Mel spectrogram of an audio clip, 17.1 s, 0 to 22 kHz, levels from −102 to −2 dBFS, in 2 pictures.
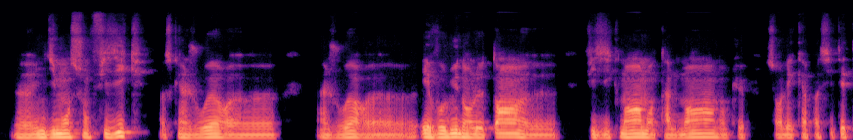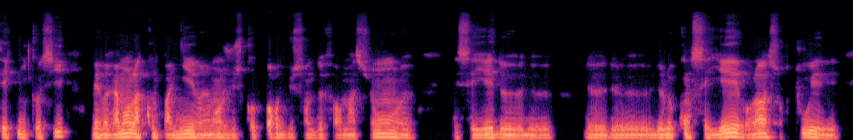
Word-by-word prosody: une 85 Hz, +1 st, +3 dB
dimension 95 Hz, +2 st, +4 dB
physique. 110 Hz, +5 st, +1 dB, 0.2 s
Parce 85 Hz, -1 st, -9 dB
qu'un 85 Hz, -2 st, -1 dB
joueur, 90 Hz, +2 st, +3 dB
heu, 80 Hz, 0 st, -2 dB, 0.4 s
un 85 Hz, -, -3 dB
joueur, 85 Hz, +1 st, +1 dB
heu, 85 Hz, 0 st, -4 dB
évolue 95 Hz, +1 st, +6 dB
dans 90 Hz, -2 st, +5 dB
le 90 Hz, -1 st, +2 dB
temps, 100 Hz, -4 st, +4 dB
heu, 80 Hz, -1 st, -4 dB, 0.2 s
physiquement, 90 Hz, +4 st, +2 dB
mentalement, 90 Hz, +3 st, +1 dB
donc, 80 Hz, -1 st, -7 dB
heu, -, -, -8 dB, 0.2 s
sur 85 Hz, -, -5 dB
les 85 Hz, -1 st, -2 dB
capacités -, -, -5 dB
techniques 85 Hz, -2 st, -4 dB
aussi. 85 Hz, +9 st, -4 dB, 0.2 s
Mais 85 Hz, -, +1 dB
vraiment 85 Hz, +5 st, +3 dB
l'accompagner, 90 Hz, -1 st, +1 dB
vraiment, 85 Hz, +1 st, -1 dB
jusqu'aux 80 Hz, 0 st, -8 dB
portes 85 Hz, -3 st, -3 dB
du 80 Hz, -, -9 dB
centre 80 Hz, -1 st, -9 dB
de 80 Hz, -, -6 dB
formation, 80 Hz, +4 st, -2 dB
heu. 75 Hz, -, -6 dB, 0.4 s
Essayer 80 Hz, +2 st, -1 dB
de 80 Hz, -2 st, -1 dB
de 75 Hz, 0 st, -4 dB, 0.3 s
de 80 Hz, -1 st, -2 dB
de 80 Hz, +1 st, -2 dB
de 80 Hz, +1 st, 0 dB
le 85 Hz, -, +2 dB
conseiller. 85 Hz, +4 st, +1 dB
Voilà 95 Hz, +4 st, +1 dB
sur 100 Hz, 0 st, -12 dB
tout 95 Hz, -1 st, 0 dB
et 80 Hz, -3 st, -1 dB
85 Hz, 165 wpm, -24 LUFS, 80-95 Hz, 0.4 s, évolue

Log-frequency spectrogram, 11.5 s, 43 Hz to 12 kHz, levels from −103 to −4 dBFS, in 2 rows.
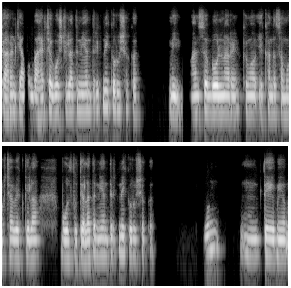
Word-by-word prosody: कारण 140 Hz, +2 st, +1 dB
की 145 Hz, -, +1 dB
आपण 140 Hz, 0 st, -2 dB
बाहेरच्या 130 Hz, +3 st, +1 dB
गोष्टीला 140 Hz, +1 st, +1 dB
तर -, -, -6 dB
नियंत्रित 150 Hz, +1 st, -2 dB
नाही 170 Hz, -1 st, -1 dB
करू 155 Hz, -2 st, +1 dB
शकत. 150 Hz, -3 st, -7 dB, 0.7 s
मी 280 Hz, -1 st, +6 dB, 0.3 s
माणसं 140 Hz, +1 st, +2 dB
बोलणार 140 Hz, 0 st, +7 dB
आहे 135 Hz, 0 st, 0 dB, 0.2 s
किंवा 140 Hz, -1 st, +2 dB
एखादा 140 Hz, 0 st, -3 dB
समोरच्या 130 Hz, 0 st, -4 dB
व्यक्तीला 135 Hz, 0 st, +1 dB, 0.5 s
बोलतो, 135 Hz, -1 st, +1 dB
त्याला 135 Hz, -1 st, +4 dB
तर 155 Hz, -, +1 dB
नियंत्रित 140 Hz, -1 st, -3 dB
नाही 155 Hz, 0 st, +1 dB
करू 140 Hz, 0 st, 0 dB
शकत. 135 Hz, +1 st, -11 dB, 1.1 s
म्हणून 180 Hz, +5 st, -2 dB, 0.5 s
अ, 140 Hz, -2 st, -4 dB
ते 145 Hz, -1 st, +5 dB
मी 140 Hz, -, +4 dB
140 Hz, 150 wpm, -24 LUFS, 135-145 Hz, 1.1 s, बोलणार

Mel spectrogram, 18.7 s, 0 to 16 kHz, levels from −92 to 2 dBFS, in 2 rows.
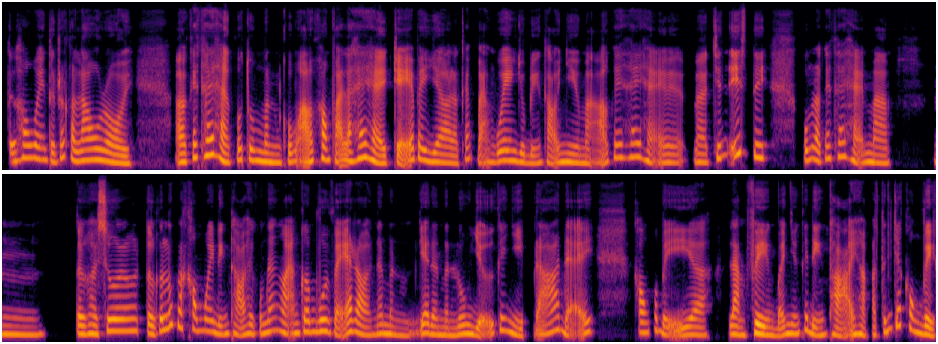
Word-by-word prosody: từ 190 Hz, -, -1 dB
thói 275 Hz, 0 st, +2 dB
quen 260 Hz, -3 st, -1 dB
từ 190 Hz, -, -1 dB
rất 285 Hz, +2 st, -3 dB
là 225 Hz, -, +3 dB
lâu 230 Hz, +2 st, +3 dB
rồi. 175 Hz, -7 st, +2 dB, 0.4 s
Ờ, 185 Hz, -, +2 dB
cái 285 Hz, +9 st, 0 dB
thế 330 Hz, +3 st, +4 dB
hệ -, -, +5 dB
của 230 Hz, +6 st, -2 dB
tụi 235 Hz, -2 st, 0 dB
mình 190 Hz, -4 st, +2 dB
cũng 190 Hz, +3 st, -2 dB
ở 210 Hz, -, +3 dB
không 250 Hz, +2 st, +1 dB
phải -, -, +1 dB
là 205 Hz, -, +3 dB
thế 275 Hz, +3 st, +4 dB
hệ 195 Hz, -, +4 dB
trẻ 160 Hz, -, +2 dB
bây 235 Hz, -4 st, +1 dB
giờ 185 Hz, -3 st, +1 dB
là 160 Hz, -, -2 dB
các 250 Hz, -, -9 dB
bạn 185 Hz, +1 st, -4 dB
quen 220 Hz, 0 st, +2 dB
dùng 185 Hz, -3 st, -1 dB
điện 165 Hz, +1 st, -4 dB
thoại -, -, -3 dB
nhiều, 185 Hz, -2 st, +1 dB
mà 160 Hz, -, -2 dB
ở 185 Hz, -, -4 dB
cái 280 Hz, +7 st, -3 dB
thế 295 Hz, 0 st, 0 dB
hệ 180 Hz, -3 st, -3 dB
mà 185 Hz, -1 st, -2 dB
9X 290 Hz, -, 0 dB
đi, 285 Hz, -3 st, +3 dB, 0.4 s
cũng 220 Hz, +3 st, -1 dB
là 225 Hz, -, +1 dB
cái 265 Hz, +5 st, -4 dB
thế 300 Hz, +2 st, -2 dB
hệ 225 Hz, -, -1 dB
mà, 175 Hz, -3 st, 0 dB, 0.4 s
ừm, 175 Hz, -2 st, -3 dB, 0.3 s
từ 190 Hz, -, +4 dB
hồi 190 Hz, 0 st, +3 dB
xưa, 255 Hz, +4 st, +3 dB
từ 190 Hz, -, +2 dB
cái 255 Hz, -, +2 dB
lúc 370 Hz, +5 st, 0 dB
nó 340 Hz, -, +1 dB
không 270 Hz, -3 st, -3 dB
quen 245 Hz, -3 st, 0 dB
điện 190 Hz, 0 st, 0 dB
thoại 200 Hz, -1 st, -2 dB
thì 195 Hz, -, 0 dB
cũng 195 Hz, +2 st, -2 dB
đã 240 Hz, -, -1 dB
ngồi 225 Hz, -6 st, 0 dB
ăn 210 Hz, +1 st, -1 dB
cơm 235 Hz, 0 st, +1 dB
vui 250 Hz, +1 st, +3 dB
vẻ 230 Hz, 0 st, +2 dB
rồi. 195 Hz, -8 st, +1 dB
Nên 195 Hz, +2 st, 0 dB
mình 165 Hz, -3 st, -3 dB
gia 205 Hz, -1 st, +2 dB
đình 180 Hz, -3 st, 0 dB
mình 165 Hz, -1 st, -2 dB
luôn 185 Hz, +3 st, +2 dB
giữ 185 Hz, +6 st, 0 dB
cái 270 Hz, -, -3 dB
nhịp 185 Hz, -10 st, 0 dB
đó 245 Hz, +6 st, -1 dB
để 235 Hz, -4 st, -2 dB, 0.4 s
không 220 Hz, -1 st, -1 dB
có 270 Hz, -, -6 dB
bị, 175 Hz, -4 st, -1 dB
ờ, 170 Hz, -2 st, 0 dB, 0.2 s
làm 185 Hz, -3 st, +1 dB
phiền 180 Hz, -3 st, +6 dB
bởi 155 Hz, +3 st, 0 dB
những 195 Hz, 0 st, +1 dB
cái 275 Hz, -, -1 dB
điện 170 Hz, -2 st, 0 dB
thoại 180 Hz, -1 st, 0 dB
hoặc 185 Hz, -4 st, +1 dB
là 170 Hz, -, -4 dB
tính 240 Hz, +4 st, -3 dB
chất 370 Hz, +2 st, -2 dB
công 280 Hz, -8 st, +1 dB
việc. 175 Hz, -6 st, +4 dB
200 Hz, 310 wpm, -23 LUFS, 180-245 Hz, 0.4 s, phiền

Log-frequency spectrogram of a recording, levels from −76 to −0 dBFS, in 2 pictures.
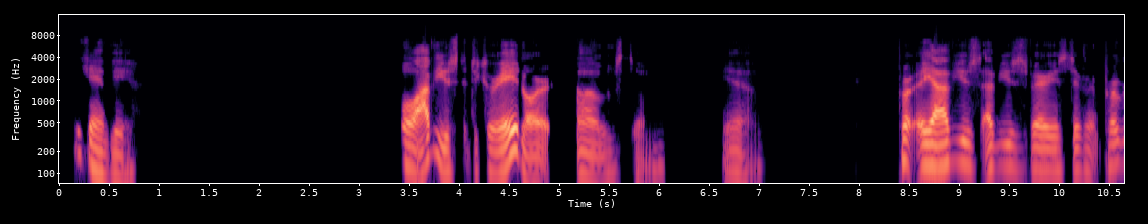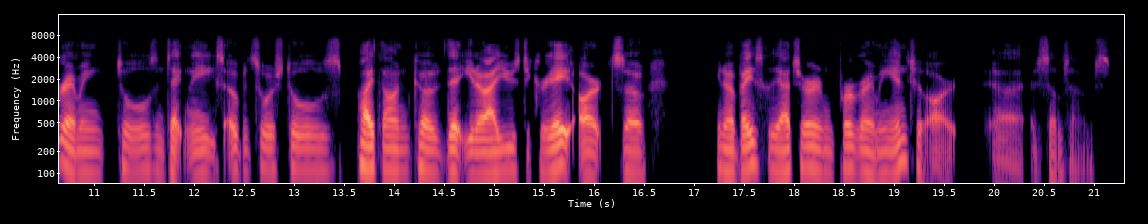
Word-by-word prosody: It 185 Hz, -2 st, -12 dB
can 100 Hz, -5 st, 0 dB
be. 95 Hz, +2 st, -7 dB, 2.7 s
Well, -, -, +5 dB
I've -, -, +8 dB
used 105 Hz, -2 st, -2 dB
it -, -, -19 dB
to -, -, -10 dB
create -, -, +6 dB
art, -, -, +2 dB, 0.2 s
um, 90 Hz, -2 st, -2 dB, 0.2 s
so, -, -, -12 dB, 0.8 s
yeah. 105 Hz, -3 st, -8 dB, 1.5 s
Per -, -, +3 dB
a 130 Hz, -, +6 dB
I've 125 Hz, +2 st, +8 dB
used 135 Hz, -5 st, -4 dB
I've 120 Hz, +1 st, 0 dB
used 120 Hz, -2 st, -8 dB
various 110 Hz, -2 st, 0 dB
different 110 Hz, 0 st, -8 dB
programming 105 Hz, -7 st, -1 dB
tools 110 Hz, -1 st, -6 dB
and 100 Hz, -4 st, -13 dB
techniques, 95 Hz, 0 st, -4 dB
open 105 Hz, -2 st, -4 dB
source 110 Hz, +1 st, -6 dB
tools, 110 Hz, -1 st, -6 dB, 0.2 s
Python 110 Hz, -4 st, +3 dB
code 105 Hz, -4 st, -2 dB
that, 110 Hz, 0 st, +2 dB
you 100 Hz, -, -3 dB
know, 100 Hz, 0 st, +2 dB
I 100 Hz, 0 st, +6 dB
use 110 Hz, +2 st, -3 dB
to -, -, -11 dB
create 110 Hz, +4 st, +3 dB
art, -, -, +2 dB
so, 100 Hz, -2 st, -2 dB, 0.7 s
you 115 Hz, -, -7 dB
know, 105 Hz, -1 st, +2 dB
basically, 115 Hz, 0 st, 0 dB
I 105 Hz, -, +3 dB
turn 110 Hz, -5 st, -2 dB
programming 105 Hz, -4 st, -3 dB
into 135 Hz, +9 st, -4 dB
art, -, -, -6 dB, 0.3 s
uh, 65 Hz, -, -12 dB, 0.2 s
sometimes. -, -, -13 dB
110 Hz, 140 wpm, -24 LUFS, 100-115 Hz, 2.7 s, I've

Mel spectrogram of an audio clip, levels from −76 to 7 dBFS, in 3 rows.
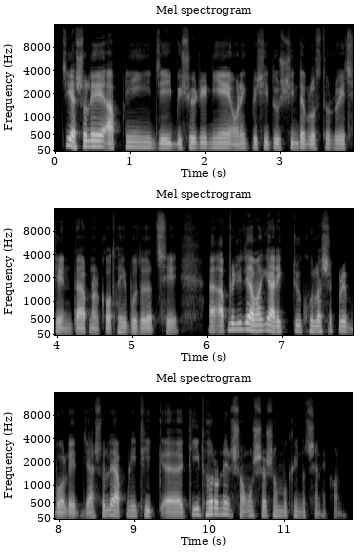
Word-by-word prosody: জি -, -, +1 dB
আসলে 165 Hz, +4 st, +4 dB, 0.2 s
আপনি 145 Hz, -, -7 dB, 0.4 s
যে 125 Hz, -, -2 dB
এই -, -, 0 dB
বিষয়টি 135 Hz, +3 st, -1 dB
নিয়ে 135 Hz, 0 st, +1 dB, 0.2 s
অনেক 125 Hz, +1 st, -2 dB
বেশি 130 Hz, +2 st, -3 dB
দুশ্চিন্তাগ্রস্ত 120 Hz, -1 st, -3 dB, 0.2 s
রয়েছেন 115 Hz, 0 st, -1 dB
তা -, -, +2 dB
আপনার 110 Hz, 0 st, -6 dB
কথায়ই 125 Hz, +2 st, -2 dB
বোঝা 115 Hz, 0 st, 0 dB
যাচ্ছে। 105 Hz, +1 st, -4 dB, 0.6 s
আ -, -, +4 dB
আপনি 180 Hz, +4 st, -2 dB
যদি 190 Hz, 0 st, +2 dB
আমাকে 160 Hz, +2 st, +3 dB
আরেকটু 140 Hz, +2 st, 0 dB
খোলাসা 145 Hz, 0 st, -1 dB
করে 145 Hz, -1 st, -1 dB
বলেন 105 Hz, -1 st, -1 dB
যে -, -, -7 dB
আসলে 140 Hz, +7 st, -4 dB
আপনি 135 Hz, +1 st, -10 dB
ঠিক 135 Hz, -3 st, -4 dB
অ্যা 110 Hz, -, +1 dB, 0.2 s
কী 155 Hz, -, -4 dB
ধরনের 170 Hz, -2 st, +1 dB
সমস্যার 135 Hz, +1 st, -4 dB
সম্মুখীন 130 Hz, -2 st, -8 dB
হচ্ছেন 105 Hz, -, -9 dB
এখন? -, -, -19 dB
130 Hz, 175 wpm, -24 LUFS, 115-145 Hz, 0.6 s, আসলে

